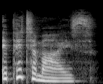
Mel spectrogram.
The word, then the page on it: epitomize: British English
